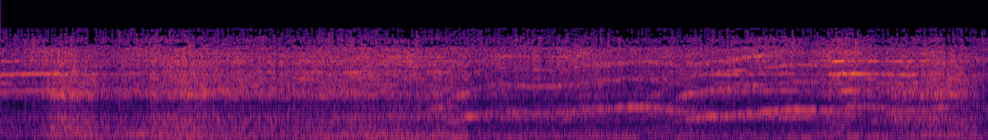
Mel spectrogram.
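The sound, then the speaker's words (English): A fire siren for a five-alarm fire wails with slow rising and falling sweeps, entering about halfway through and riding over a constant, heavy engine-like rumble. No one speaks. “Attention, all districts. A five-alarm fire. Five bells.”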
